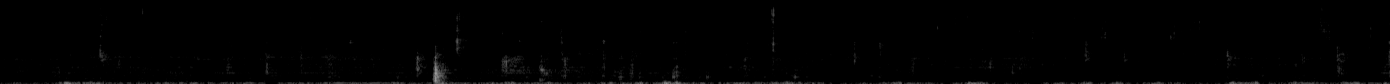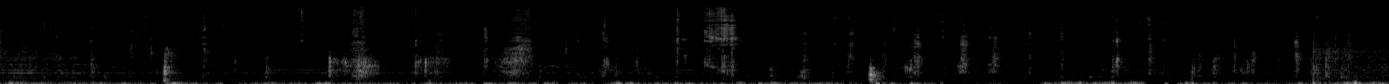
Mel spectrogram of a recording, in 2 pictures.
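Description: Faint close-up chewing and wet mouth sounds of someone eating rice and curry by hand, broken by a few sharp clicks and taps.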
